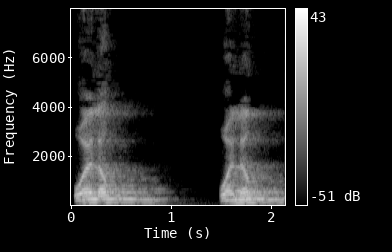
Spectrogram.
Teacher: Huruf dot ini beda sendiri, dia punya sifat istitolah itu. Suaranya mengalir sedikit gitu.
